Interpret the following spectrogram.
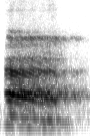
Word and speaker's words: abstract: But in the second case, abstracts, the becomes here ab because it has got the stress. It is not up here, it is ab. Abstract. Because just because of the stress, the same letters AB gets different sounds. When it has got the stress, it is ab. When there is no stress on AB, it is up.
